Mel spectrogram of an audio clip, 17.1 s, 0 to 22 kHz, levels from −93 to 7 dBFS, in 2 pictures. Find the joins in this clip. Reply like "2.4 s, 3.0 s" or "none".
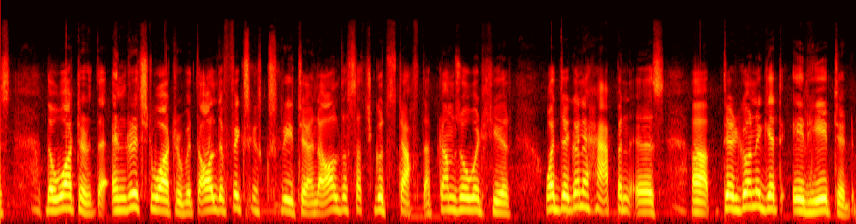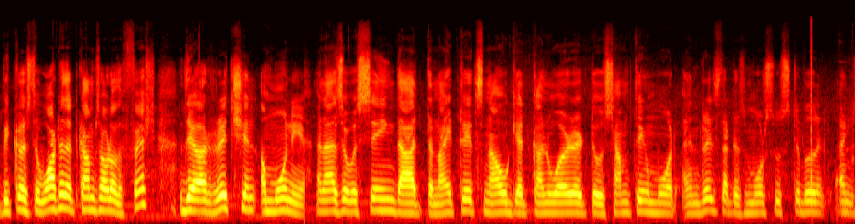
11.6 s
